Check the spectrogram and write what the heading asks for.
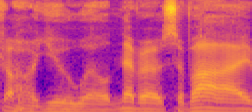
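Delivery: low, dropped-down voice. Retelling reading a quoted line in the rhythm of Palpatine: Palpatine voice. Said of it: "Senator Pal-, uh, Palpatine being like".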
